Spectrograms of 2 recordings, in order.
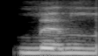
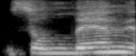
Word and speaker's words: Lyn: And just look up Lynn LeBeau or look up the title of the book, you know, Make Your First $1 Million with Real Estate. Either way, so Lynn is spelled L-Y-N and last name LeBeau, L-E-B as in Bob, E-A-U.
